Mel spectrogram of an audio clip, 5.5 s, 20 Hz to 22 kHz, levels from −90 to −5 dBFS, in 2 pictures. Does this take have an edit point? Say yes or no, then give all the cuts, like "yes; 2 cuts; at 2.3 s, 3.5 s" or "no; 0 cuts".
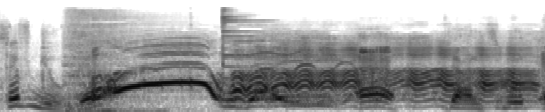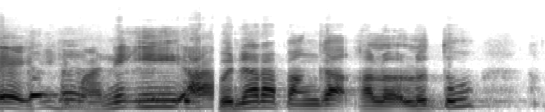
yes; 1 cut; at 3.8 s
